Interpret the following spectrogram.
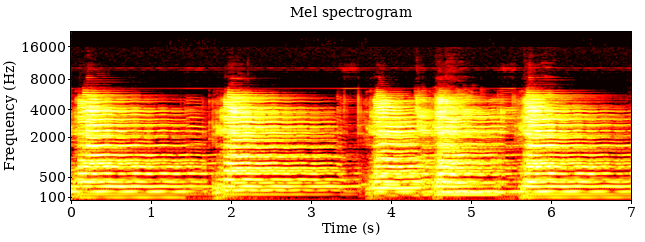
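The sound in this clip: Electric guitar chords played through a chorus effect with the depth turned to maximum. Several sustained strummed chords ring out with a thick, wavering shimmer, loud and with no talking.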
